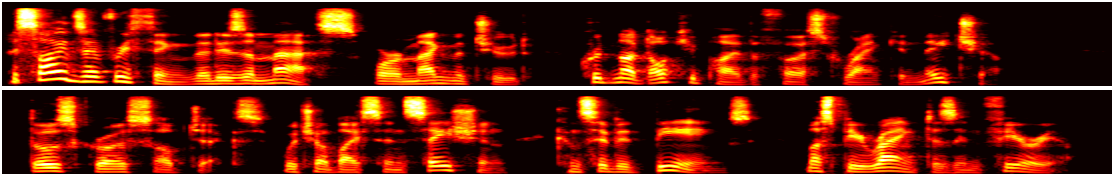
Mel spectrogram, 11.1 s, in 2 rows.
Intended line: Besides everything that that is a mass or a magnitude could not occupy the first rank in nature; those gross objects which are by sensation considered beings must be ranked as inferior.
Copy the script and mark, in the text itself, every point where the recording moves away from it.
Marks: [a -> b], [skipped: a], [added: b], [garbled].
Besides everything that [skipped: that] is a mass or a magnitude could not occupy the first rank in nature; those gross objects which are by sensation considered beings must be ranked as inferior.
